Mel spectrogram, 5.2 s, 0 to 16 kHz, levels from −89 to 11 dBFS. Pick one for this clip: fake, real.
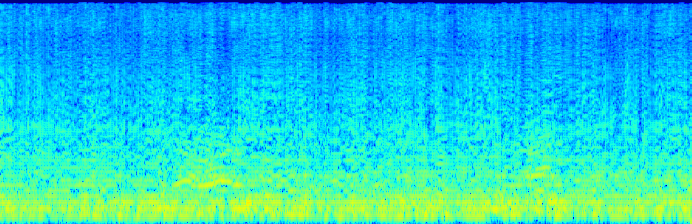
fake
